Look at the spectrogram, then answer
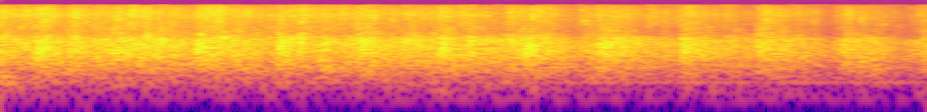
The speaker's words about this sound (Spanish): Dele un aplauso al Rey de Reyes y Señor de Señores Jesucristo.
